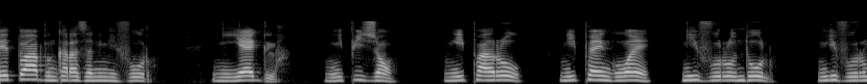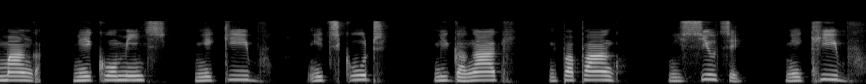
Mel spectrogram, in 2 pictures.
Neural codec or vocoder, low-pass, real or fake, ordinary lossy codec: none; none; real; none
